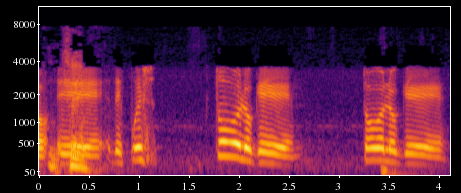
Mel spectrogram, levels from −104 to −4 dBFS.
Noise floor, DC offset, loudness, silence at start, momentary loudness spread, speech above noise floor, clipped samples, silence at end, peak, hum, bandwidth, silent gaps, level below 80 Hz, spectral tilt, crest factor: -60 dBFS; under 0.1%; -22 LUFS; 0 s; 9 LU; 39 dB; under 0.1%; 0.05 s; -8 dBFS; none; 6.6 kHz; none; -50 dBFS; -8 dB/octave; 16 dB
